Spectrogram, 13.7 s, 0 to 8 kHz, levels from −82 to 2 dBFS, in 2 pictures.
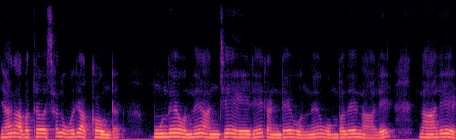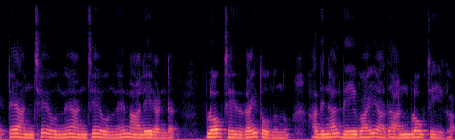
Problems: low volume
